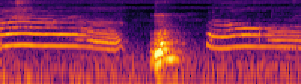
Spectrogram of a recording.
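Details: Domestic cat and kittens meowing loudly while demanding milk at mealtime; two long harmonic meows, the first steady then falling, separated by a short burst of sound near the middle.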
